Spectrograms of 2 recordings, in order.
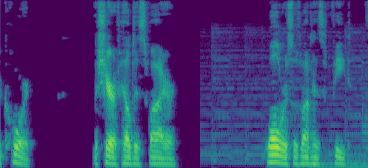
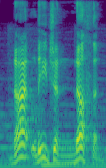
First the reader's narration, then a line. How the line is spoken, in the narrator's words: Sheriff Cook's shout topped that of Walrus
